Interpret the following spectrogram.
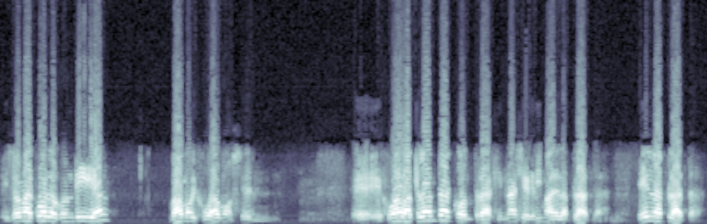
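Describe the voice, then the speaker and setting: His voice sits high and moves at normal speed through poor audio. This older Argentine man, once a footballer, spins meandering stories in an interview, frequently starting over and performing other people's words in his Argentine Spanish accent.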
